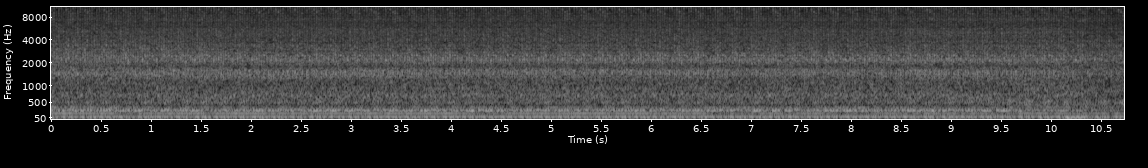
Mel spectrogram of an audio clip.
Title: knocking sound from 2010 f150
